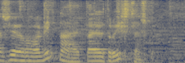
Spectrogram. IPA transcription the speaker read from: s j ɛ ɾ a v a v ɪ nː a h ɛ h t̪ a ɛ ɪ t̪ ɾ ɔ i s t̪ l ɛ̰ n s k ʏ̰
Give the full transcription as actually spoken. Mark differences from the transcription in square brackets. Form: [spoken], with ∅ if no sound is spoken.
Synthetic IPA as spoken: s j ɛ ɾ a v a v ɪ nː a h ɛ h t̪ a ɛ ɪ t̪ ɾ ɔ i s t̪ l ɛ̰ n s k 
